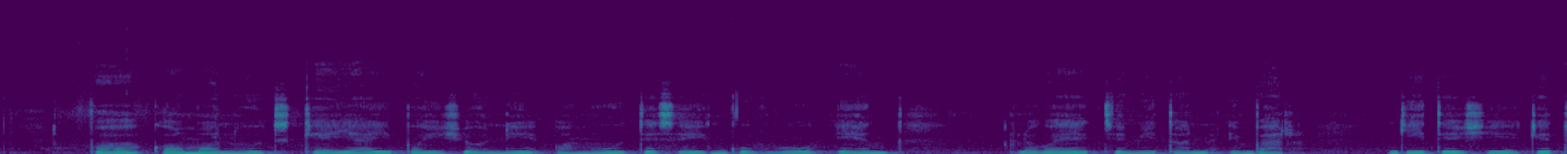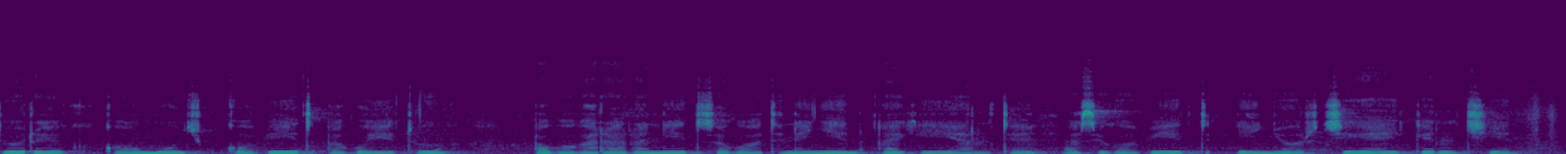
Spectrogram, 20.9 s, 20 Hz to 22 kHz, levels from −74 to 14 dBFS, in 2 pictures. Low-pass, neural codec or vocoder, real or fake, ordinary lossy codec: none; none; real; none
